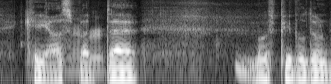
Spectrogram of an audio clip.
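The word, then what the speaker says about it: Xaoc: uh shoot you know it's i know it's pronounced chaos but uh most people don't recognize us when i say chaos i say zayok in my head every time even though i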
